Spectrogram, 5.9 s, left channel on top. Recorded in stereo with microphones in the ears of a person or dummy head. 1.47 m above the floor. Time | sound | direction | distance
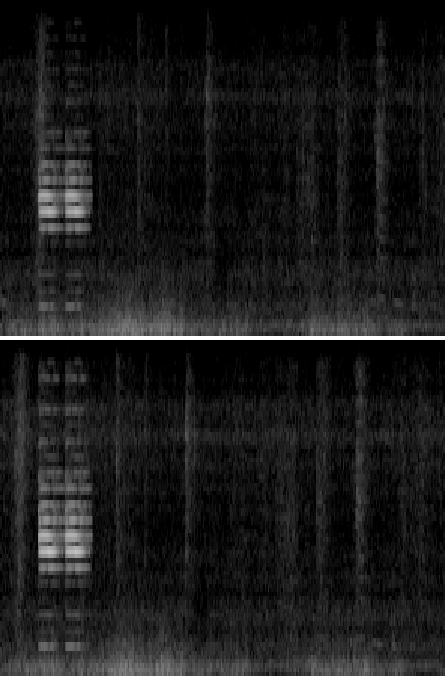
0.5 | a car horn | 15° right (ahead or behind) | ?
